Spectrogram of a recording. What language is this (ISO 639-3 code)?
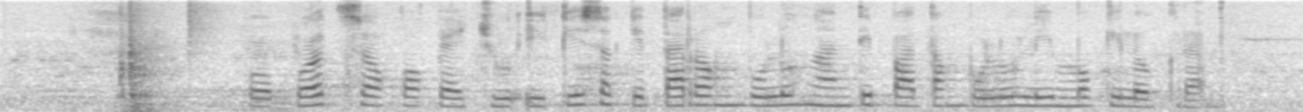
jav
